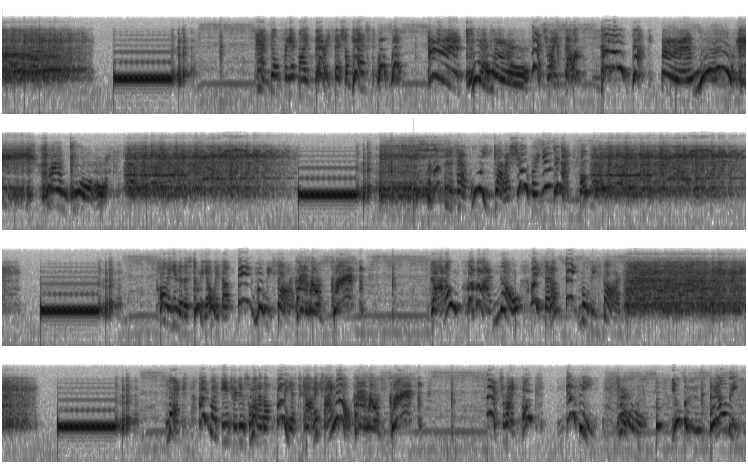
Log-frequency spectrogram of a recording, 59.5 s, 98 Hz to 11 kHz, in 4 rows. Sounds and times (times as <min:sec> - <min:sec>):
Speech: 0:05.1 - 0:14.8, 0:15.7 - 0:17.0, 0:23.4 - 0:26.8, 0:32.9 - 0:37.0, 0:38.3 - 0:42.2, 0:47.9 - 0:53.0, 0:54.3 - 0:59.4
Music: 0:18.1 - 0:20.8, 0:22.4 - 0:23.7, 0:27.3 - 0:30.1.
